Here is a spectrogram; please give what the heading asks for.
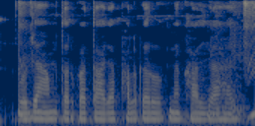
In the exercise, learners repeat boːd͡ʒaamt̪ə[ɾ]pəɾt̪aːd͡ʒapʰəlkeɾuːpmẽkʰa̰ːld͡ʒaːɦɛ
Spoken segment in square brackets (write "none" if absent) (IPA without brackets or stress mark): ɾ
